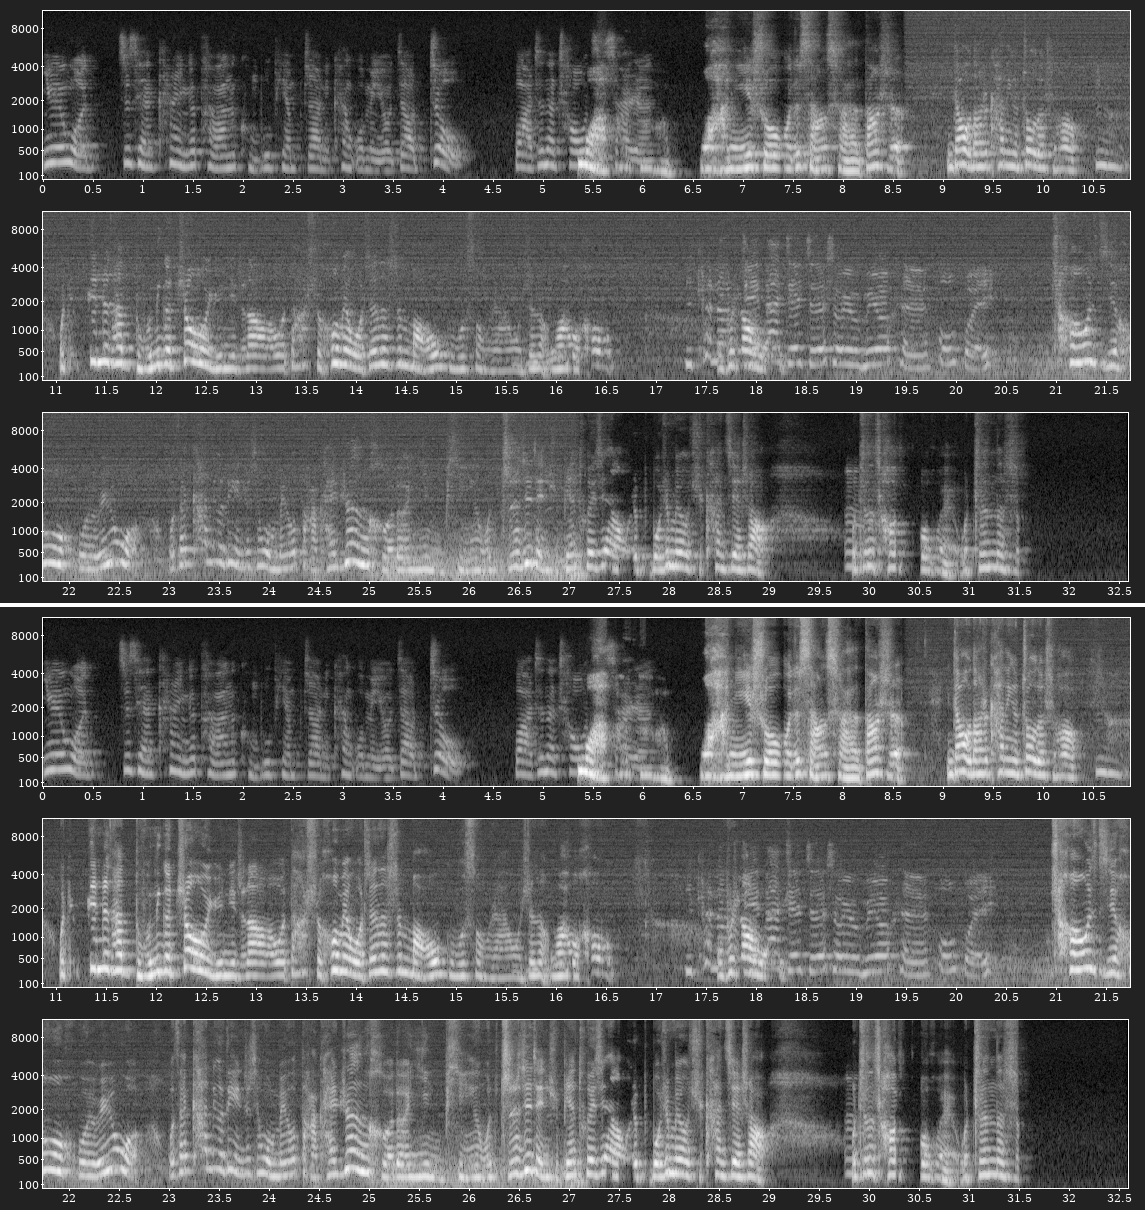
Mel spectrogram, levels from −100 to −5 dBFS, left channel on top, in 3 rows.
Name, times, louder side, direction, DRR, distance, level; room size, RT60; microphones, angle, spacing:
voice 1, 0.0-4.2 4.7-6.2 10.5-10.9 15.6-16.1 17.3-20.5 26.9-27.1 29.8-30.2, left 1 dB, ahead, 1.8 m, -35 dB
voice 2, 5.4-6.3 6.6-10.4 11.3-17.3 17.7-18.1 20.9-31.5, right 4 dB, 55° right, 0.5 m, -21 dB
sound 1, 8.6-27.1, left 1 dB, 15° left, 4.9 m, -41 dB
18.0 x 9.4 x 3.2 m
head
